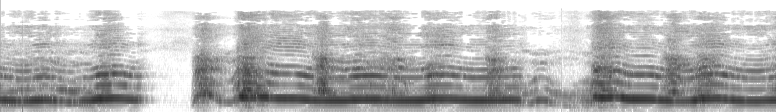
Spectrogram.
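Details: {'caption': 'Indoor bathroom howling from Tonka, an Alaskan Malamute who keeps following the owner in: a brief opening wail, a silent gap, then a long steady mid-pitched howl with choppy yodel-like breaks and a rising final phrase.'}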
